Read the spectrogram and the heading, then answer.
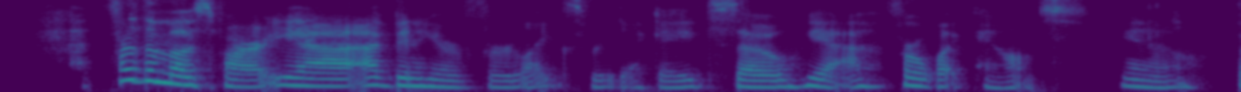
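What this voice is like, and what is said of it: Unusual, Southern-sounding American accent. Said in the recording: “I have the weirdest accent. ... I feel like you were born farther south.”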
